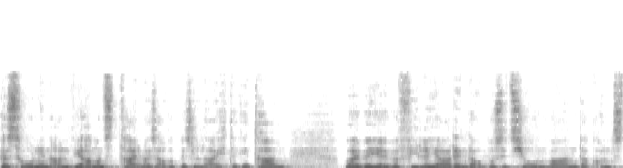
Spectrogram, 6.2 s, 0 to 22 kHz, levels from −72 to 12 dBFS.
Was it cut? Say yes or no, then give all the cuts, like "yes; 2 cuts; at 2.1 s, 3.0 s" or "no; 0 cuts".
no; 0 cuts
